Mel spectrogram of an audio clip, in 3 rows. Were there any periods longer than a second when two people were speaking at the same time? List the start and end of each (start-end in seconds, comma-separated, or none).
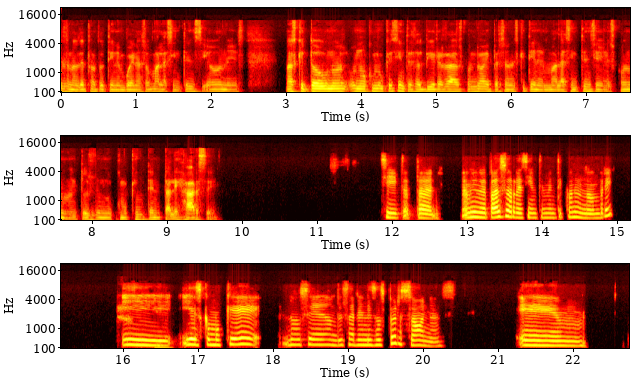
none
